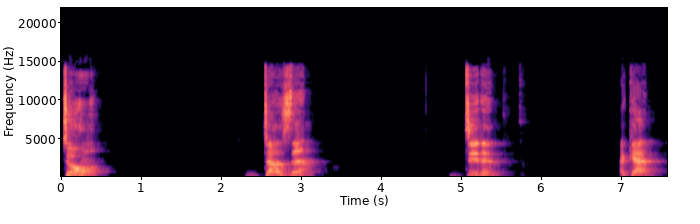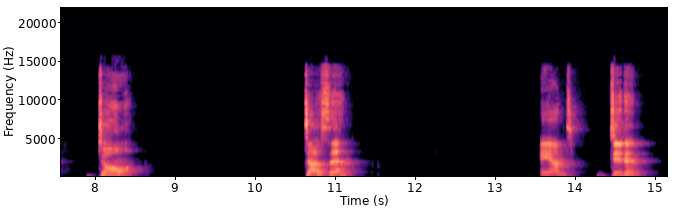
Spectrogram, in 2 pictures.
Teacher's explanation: notice the tongue staying up and not releasing for that t. So as we link it together in sentences, it might change slightly, but you're still not going to pronounce that ending T.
